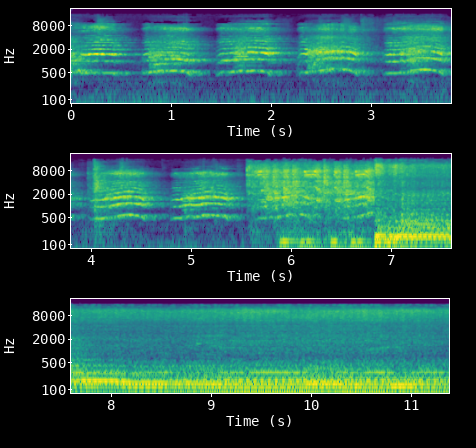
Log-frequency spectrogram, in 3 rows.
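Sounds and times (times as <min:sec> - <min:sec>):
baby wailing in rhythmic bursts: 0:00.0 - 0:06.9
motorcycle engine revving in a garage: 0:05.6 - 0:11.3.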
